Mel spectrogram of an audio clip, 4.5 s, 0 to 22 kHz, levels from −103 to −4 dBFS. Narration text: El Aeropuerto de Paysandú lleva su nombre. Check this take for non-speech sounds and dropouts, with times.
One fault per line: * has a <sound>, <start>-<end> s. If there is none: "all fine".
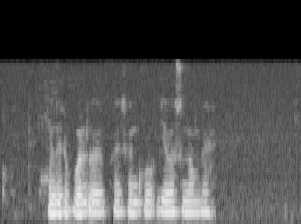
all fine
